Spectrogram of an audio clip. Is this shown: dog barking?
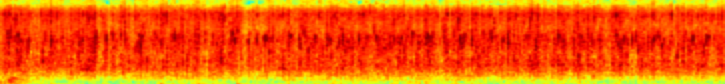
no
